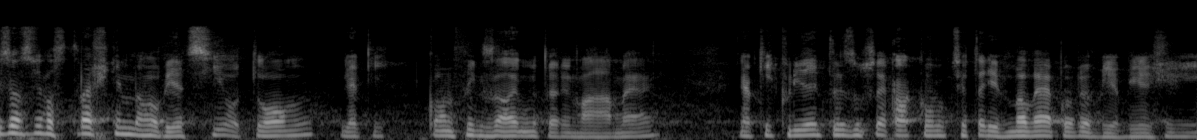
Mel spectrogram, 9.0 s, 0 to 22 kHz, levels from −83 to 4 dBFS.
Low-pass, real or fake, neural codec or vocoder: 9.9 kHz; fake; codec, 24 kHz, 1 kbps, SNAC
